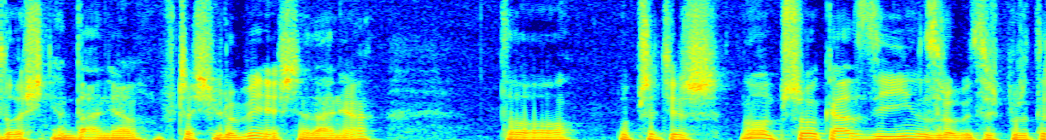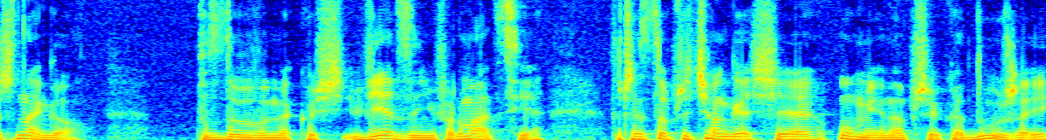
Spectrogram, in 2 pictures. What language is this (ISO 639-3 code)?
pol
